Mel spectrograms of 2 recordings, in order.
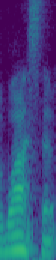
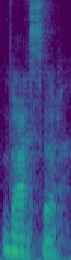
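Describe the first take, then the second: First: Wasser begun with an English W; anglicised Wasser, rounded W at the start; W sound in Wasser. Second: Wasser begun with a V sound, as "Vasser"; German-style Wasser, starting like "van". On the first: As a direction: say the W of Wasser as in "water". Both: Shown as a demonstration. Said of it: "do they pronounce W in Germany? Or is it V".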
